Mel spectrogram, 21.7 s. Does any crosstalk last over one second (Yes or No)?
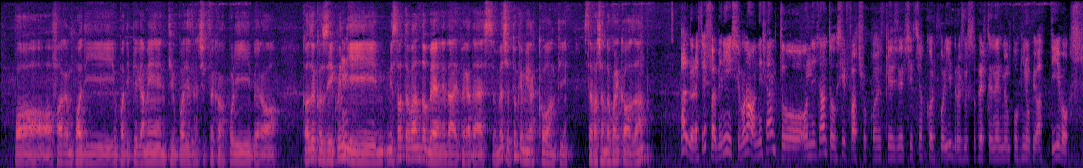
No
